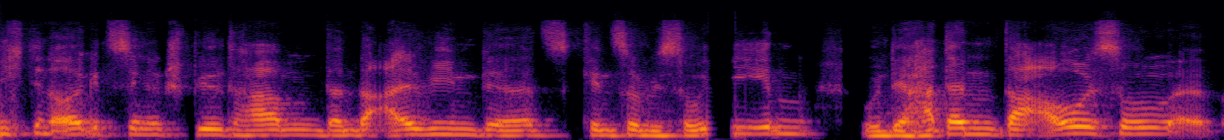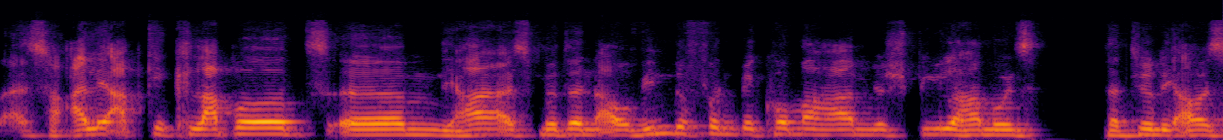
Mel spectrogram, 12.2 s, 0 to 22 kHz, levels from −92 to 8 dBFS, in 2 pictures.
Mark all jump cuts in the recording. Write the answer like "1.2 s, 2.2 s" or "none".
4.2 s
